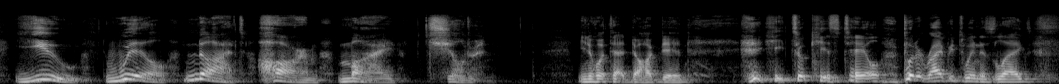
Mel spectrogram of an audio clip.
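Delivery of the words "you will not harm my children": authoritative, commanding voice, very slow. Retelling a mother's words to a threatening dog, in a commanding, authoritative voice. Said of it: "in the most commanding, authoritative voice".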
